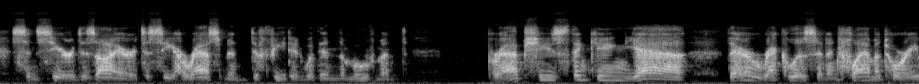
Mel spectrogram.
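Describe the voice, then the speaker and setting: A grave, wounded proclaimer of doom in a mock-dramatic monologue. The voice is extremely deep and very raspy, with a hard, tense edge. Each phrase is portentous and drawn out, often sinking to a breathy whisper. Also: male voice, sharp tone, no room sound, full character voice, rough recording. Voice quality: breathy, rasping stage whisper. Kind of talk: mock-dramatic reading of online comments.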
